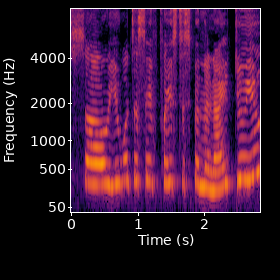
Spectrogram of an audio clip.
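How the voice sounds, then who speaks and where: Putting on a character voice, a woman sounds both squeaky and gruff at a high pitch, talking at a moderate pace with ordinary pitch variation. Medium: read story.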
